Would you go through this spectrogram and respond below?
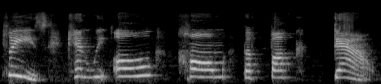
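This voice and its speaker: A woman's voice: very high voice, animated, very slow, sharp tone, full character voice. A woman reading the part of an exasperated but level-headed young peacemaker in an amateur table read of a film script.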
